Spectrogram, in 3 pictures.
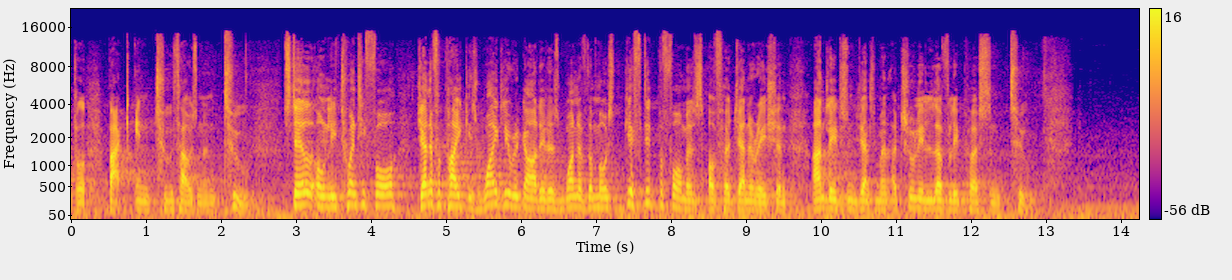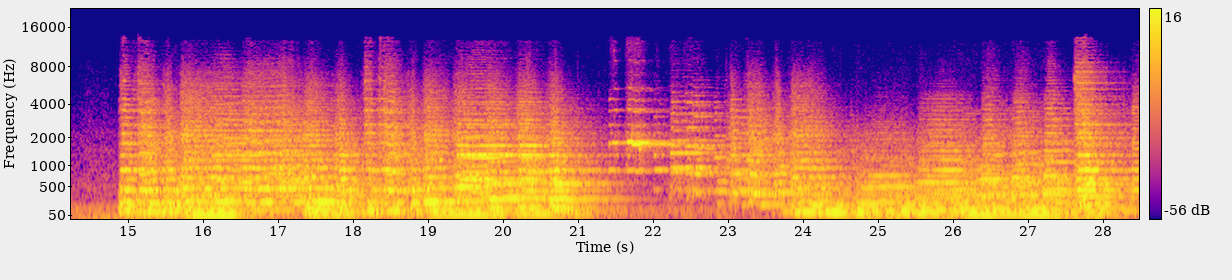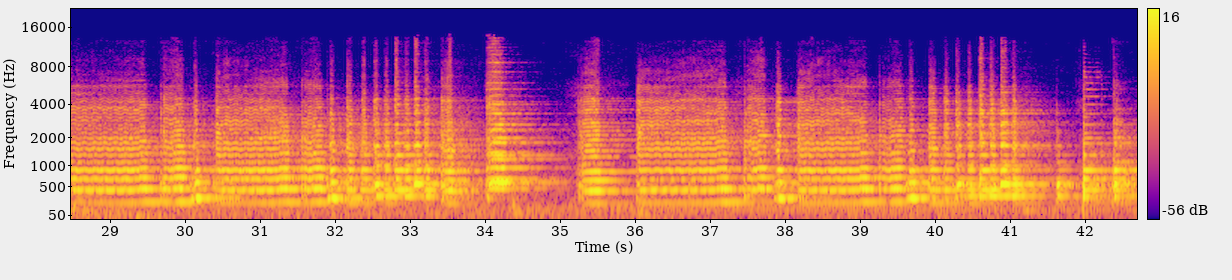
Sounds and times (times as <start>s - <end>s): Violin, fiddle: 14.9s - 21.4s, 22.2s - 24.6s, 25.6s - 42.6s.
